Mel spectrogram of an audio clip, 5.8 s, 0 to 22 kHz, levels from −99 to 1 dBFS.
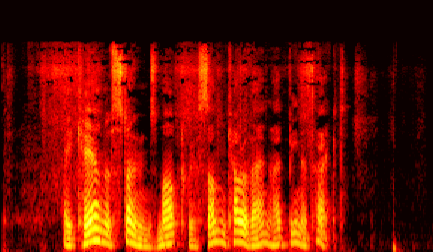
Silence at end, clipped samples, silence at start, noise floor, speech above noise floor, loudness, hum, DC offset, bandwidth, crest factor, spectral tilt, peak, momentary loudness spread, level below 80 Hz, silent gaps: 0.5 s; under 0.1%; 0.7 s; -73 dBFS; 49 dB; -24 LUFS; none; under 0.1%; 11.5 kHz; 22 dB; -5 dB/octave; -4 dBFS; 14 LU; -54 dBFS; none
